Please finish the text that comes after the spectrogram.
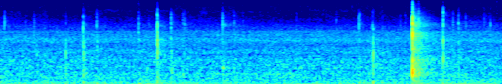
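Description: Computer keyboard typing SQL code, a sparse run of soft, quiet key clicks with one sharper tap near the end, close and alone.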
